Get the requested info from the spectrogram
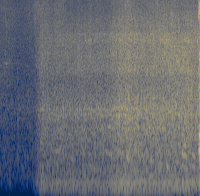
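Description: Heavy vehicle engines idling, a steady low hum with traffic noise that starts about a second in and grows slightly louder.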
